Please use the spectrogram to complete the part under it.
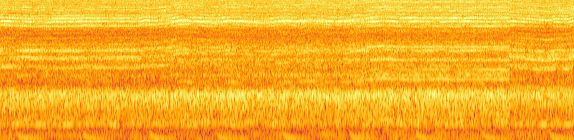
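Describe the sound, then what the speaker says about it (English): A whisk beating apple filling for macarons in a bowl, a steady, continuous scraping whir with faint rhythmic strokes, loud and close throughout with no talking. "Let's go ahead and whisk it."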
